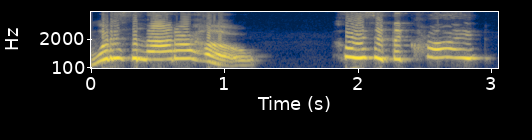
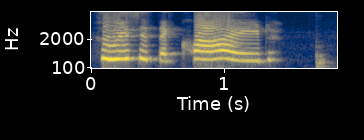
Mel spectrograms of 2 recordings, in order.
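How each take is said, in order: First: High, loud, hammed-up cry of alarm; Bianca. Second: High, loud, drawn-out mocking echo; Iago in mimicry. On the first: Bianca bursting in on the wounded, high and alarmed. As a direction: wail it out in a high, theatrical voice. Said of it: "Bianca comes in". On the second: Iago mocking Bianca's cry, high and slow mimicry. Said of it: "Iago says in mimicry".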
